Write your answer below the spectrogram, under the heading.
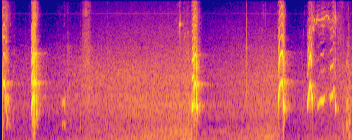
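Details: A pet dog barking: short, sharp barks come singly and in pairs at irregular gaps, with a higher yelping squeal near the end and a quiet background between them.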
